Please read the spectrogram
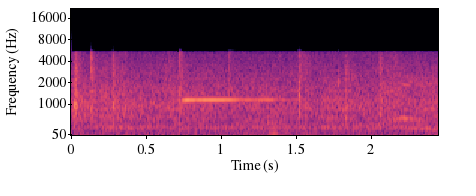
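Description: A group of road bicycles riding past on a wet road, with scattered sharp clicks and a short, steady high squeal lasting about half a second, a little under a second in.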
